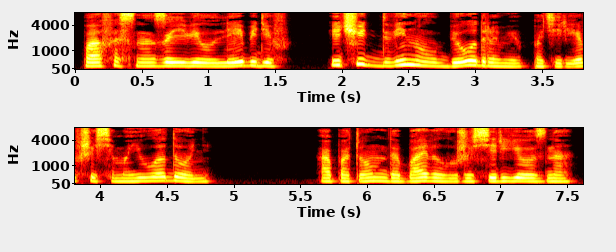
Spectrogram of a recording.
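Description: A woman narrating a first-person romance audiobook with an intimate, expressive reading. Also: on the low side, moderate pace, no room sound, studio quality.

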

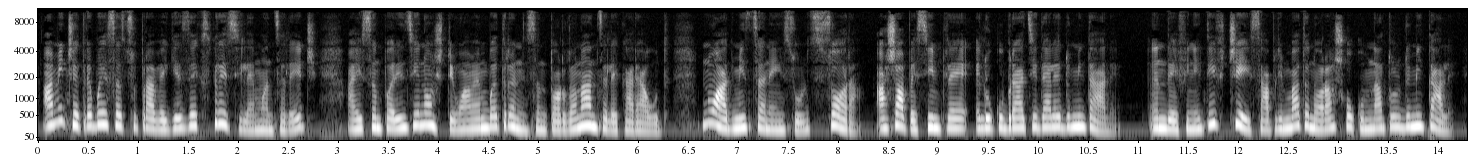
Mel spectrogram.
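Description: A woman's voice: medium pitch, darkish tone, close to an everyday voice. Woman voicing an arrogant army captain, haughty lecturing tone, audiobook reading. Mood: haughty rebuke.

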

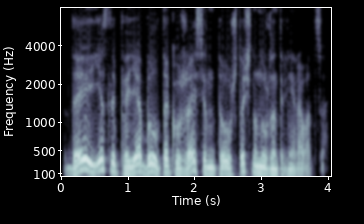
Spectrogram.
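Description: Guy doing a stubborn young brawler, flat blunt talk, dry close sound. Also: on the low side, normal speed, gravelly, dry recording. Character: stubborn young male student fighter.

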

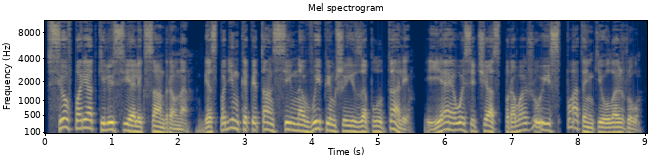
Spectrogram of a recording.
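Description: A man's voice: mid-range voice, sing-song, moderate pace, few pauses, darkish tone, no room sound, close to an everyday voice. A man voicing a cocky young soldier who talks in a sarcastic, slangy, mocking way. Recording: dry close studio sound.

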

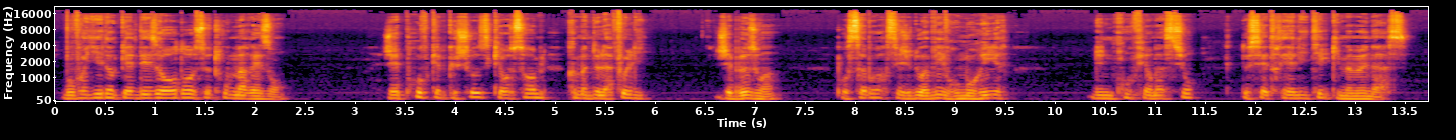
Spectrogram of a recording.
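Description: A man's voice: mid-range voice, a little slow, dark tone, husky. A man voicing an anguished young nobleman pleading. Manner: pleading, impassioned outbursts.

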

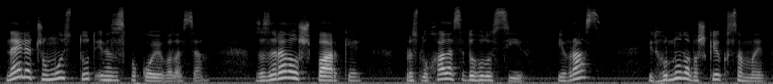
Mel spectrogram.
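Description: A woman narrating a novel as an audiobook reader in an even, expressive storytelling manner. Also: mid-range voice, fairly quick. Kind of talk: scripted narration.

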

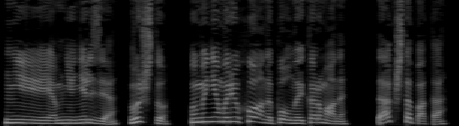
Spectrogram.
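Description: Lady reading as a wry homeless guy, mocking street talk, pitch jumps all over, dry close sound. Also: lively intonation, moderate pace, no room sound, natural voice.

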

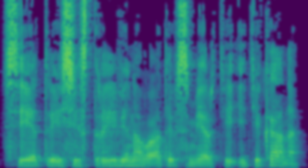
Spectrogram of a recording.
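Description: A cold, officious chief guard from a fantasy audiobook, delivering verdicts in a calm, mechanical tone, as a male narrator voices him. The voice is dark and mellow at a middle pitch. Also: moderate pace, close to an everyday voice.

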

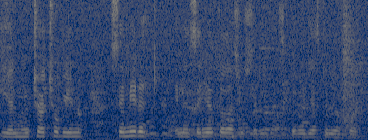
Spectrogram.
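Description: A woman, telling stories in a lively, chatty and devout way during an interview. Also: mid-range voice, a little fast. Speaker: interviewee, local shop owner. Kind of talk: casual storytelling interview. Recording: street crowd noise behind.

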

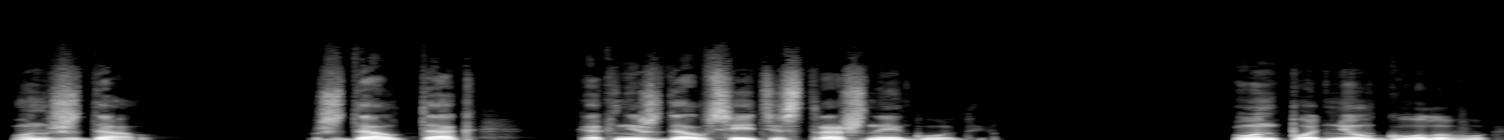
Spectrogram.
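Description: A man narrating a literary novel in a steady, solemn storytelling manner. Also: fairly low pitch, slow pace, pauses often, no echo, studio quality. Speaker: audiobook narrator.

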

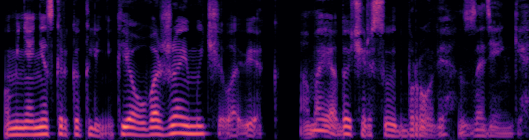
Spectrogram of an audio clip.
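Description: A woman's voice: extremely low pitch, moderate pace, gravelly, darkish tone, dry recording, clean studio sound, heavily acted. A woman reading an audiobook, voicing a stern, traditional middle-aged father who lectures his daughter. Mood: lecturing.

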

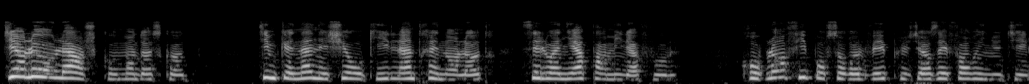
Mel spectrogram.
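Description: A woman reading a novel aloud in a steady, even narration. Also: high voice, moderate pace, no room sound, lo-fi sound. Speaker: audiobook reader.

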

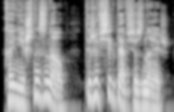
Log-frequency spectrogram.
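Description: A seductive goddess of love, as a male audiobook reader puts her on, raised in pitch and a little softer than his telling voice. She coaxes and condescends in honeyed tones, and her tone moves freely. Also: very animated, moderate pace. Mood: persuasive.

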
